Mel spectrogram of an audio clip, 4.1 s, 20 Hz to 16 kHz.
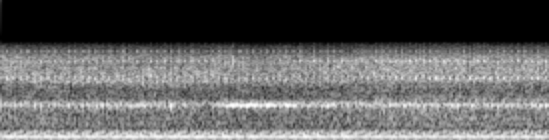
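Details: Toyota 4A-GE smallport with T50 gearbox, just after clutch replacement, idling: faint irregular ticking a couple of beats per second over the engine; owner rules out water pump and alternator bearings, cause unknown.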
